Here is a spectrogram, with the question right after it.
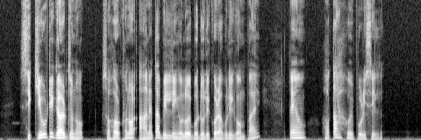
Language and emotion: Assamese, sad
